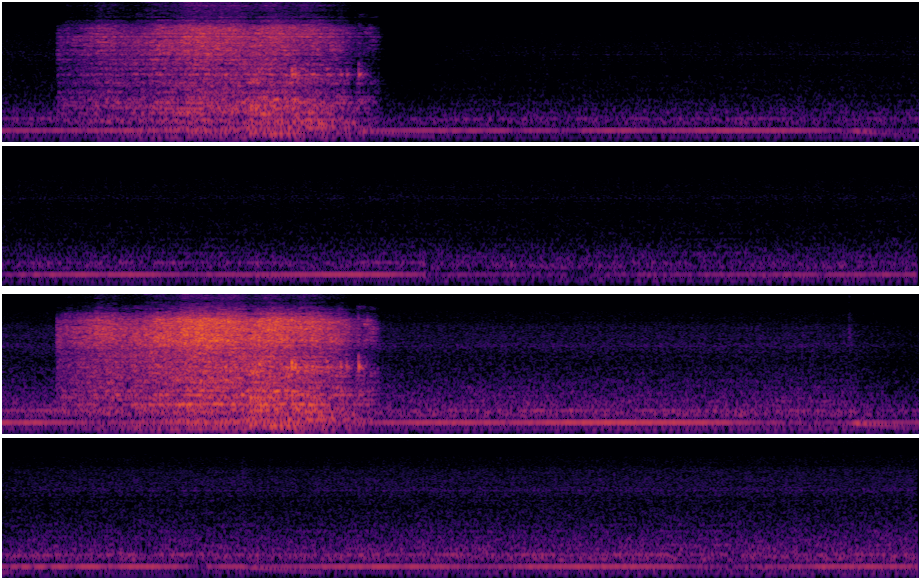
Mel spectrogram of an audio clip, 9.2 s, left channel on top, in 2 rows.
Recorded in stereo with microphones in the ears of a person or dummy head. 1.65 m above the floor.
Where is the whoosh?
25° right (ahead or behind), 0.8 m.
